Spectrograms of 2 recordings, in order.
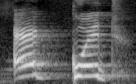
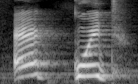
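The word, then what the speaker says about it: acquit: अब इसमें देखो क्यू से पहले सी है, यहाँ पर किससे पहले है? क्यू से पहले सी है, तो एक्वायर, क्या बोलेंगे? एक्वायर, एक्विट, एक्विट, एक्विज, एक्विस, इस तरीके से, ठीक है।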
